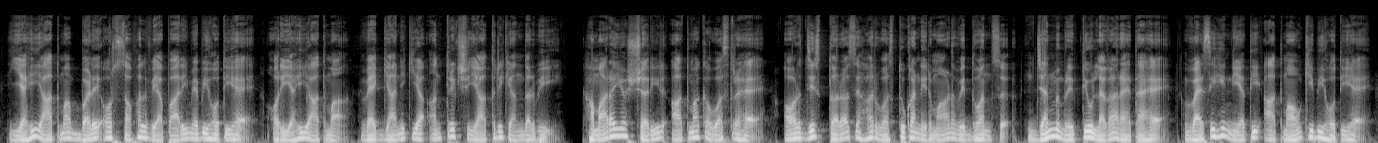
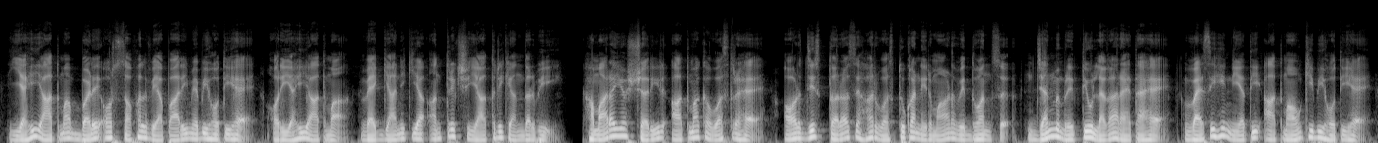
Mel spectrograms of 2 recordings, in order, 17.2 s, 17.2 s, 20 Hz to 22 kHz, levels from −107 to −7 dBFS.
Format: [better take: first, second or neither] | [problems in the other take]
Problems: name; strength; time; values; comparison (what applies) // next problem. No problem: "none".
first | muffled; slightly; fading above 3 kHz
